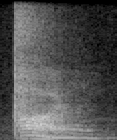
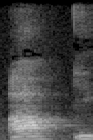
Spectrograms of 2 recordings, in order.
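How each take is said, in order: First: It is one gliding syllable in one beat. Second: It is two separate vowels in two beats. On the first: "I っていうのはこれは一音節ですね、英語ではね" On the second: "日本語でI っていうときは…これ二音です。二音節です。"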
